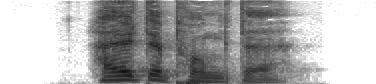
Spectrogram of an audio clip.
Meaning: nominative/accusative/genitive plural of Haltepunkt
- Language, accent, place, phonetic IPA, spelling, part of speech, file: German, Germany, Berlin, [ˈhaltəˌpʊŋktə], Haltepunkte, noun, De-Haltepunkte.ogg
